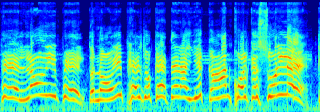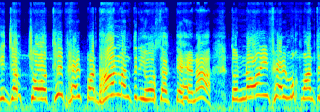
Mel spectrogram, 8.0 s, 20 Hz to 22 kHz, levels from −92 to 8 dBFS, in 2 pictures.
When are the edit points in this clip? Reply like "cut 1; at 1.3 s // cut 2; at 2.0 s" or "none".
cut 1; at 1.1 s // cut 2; at 3.9 s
